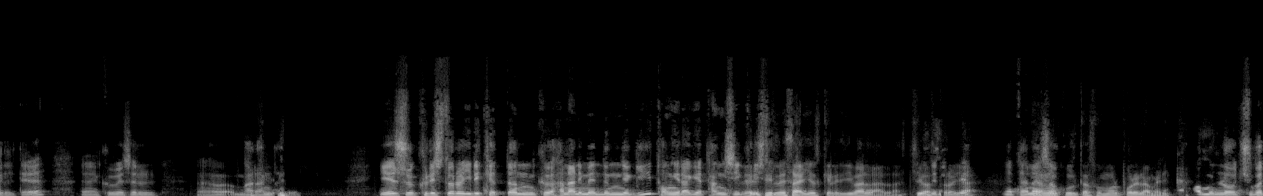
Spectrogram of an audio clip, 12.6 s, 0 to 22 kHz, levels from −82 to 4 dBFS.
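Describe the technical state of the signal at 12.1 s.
An echo canceller likely failed to tell the near talker from loudspeaker echo during double talk and turned both down, so speech suppressed in double talk runs from 11.23 to 12.18 s. The sound dips and breaks up for about a second, falling by roughly 40 dB at its deepest.

Within that span, from 12.02 to 12.06 s, an echo leak likely lets part of the loudspeaker pickup slip past cancellation. A faint scrap of the voice returns 221 ms late, about 35 dB below the speech.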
